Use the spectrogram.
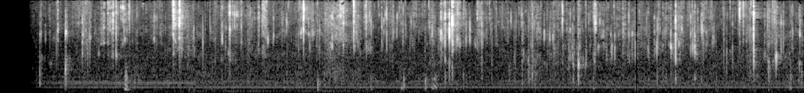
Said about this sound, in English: Anyway, this is her dogs eating popcorn. So, misophonia warning for anyone listening that you're about to hear some dogs eating popcorn.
